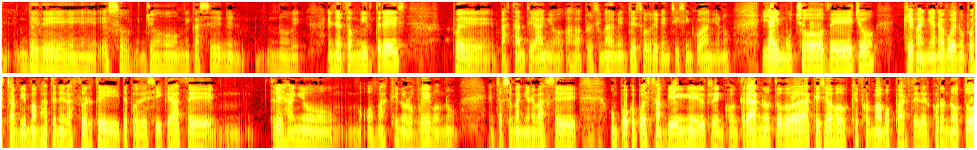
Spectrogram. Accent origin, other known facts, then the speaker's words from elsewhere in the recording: Ubrique, Andalusia, Spain; en mi caso, por mi Nazareno, por la Semana Santa y por mi pueblo, por Ubrique, ¿no?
